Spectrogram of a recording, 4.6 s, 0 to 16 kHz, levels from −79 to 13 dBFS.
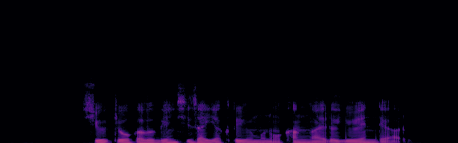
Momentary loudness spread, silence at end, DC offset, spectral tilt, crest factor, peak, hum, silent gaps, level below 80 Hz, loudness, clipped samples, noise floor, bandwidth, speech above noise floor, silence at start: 7 LU; 0.55 s; under 0.1%; -6 dB/octave; 18 dB; -24 dBFS; none; none; -60 dBFS; -41 LUFS; under 0.1%; -81 dBFS; 7.4 kHz; 41 dB; 0.85 s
